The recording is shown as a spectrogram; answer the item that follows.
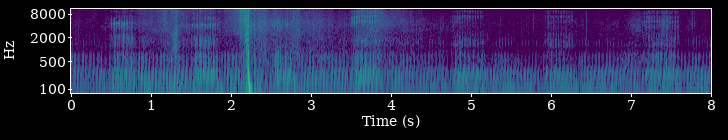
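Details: Kitten purring softly, a low rumbling drone with gentle swells on each breath and a single sharp click partway through.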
